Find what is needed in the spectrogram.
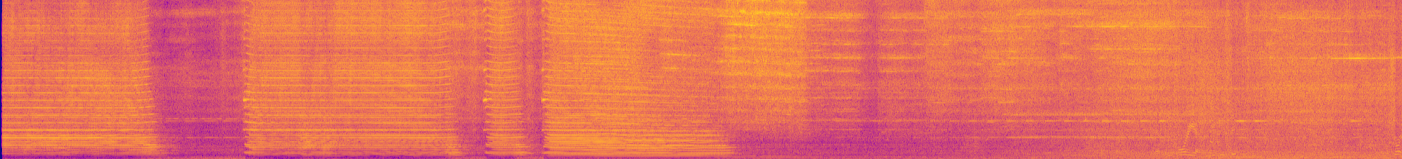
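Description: Diesel freight locomotive air horn sounding the grade-crossing signal, long, long, short, long, as the train approaches. Then the EMD locomotives and the double-stack intermodal cars roll past with a steady rumble and clatter of wheels on the rails.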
